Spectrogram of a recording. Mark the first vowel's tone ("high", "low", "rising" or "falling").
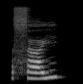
rising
